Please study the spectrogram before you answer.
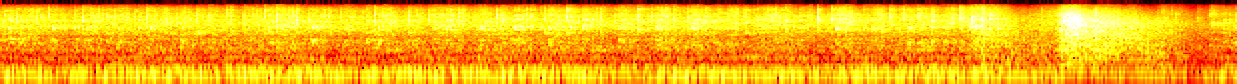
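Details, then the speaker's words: Squarebody engine pulled from Creampuff, first fire-up on a test stand with open headers, no load and no water pump belt, on fuel left in the carb: deep, steady rumble at idle, no knocks or misses, snappy. "And being open headers and no load on it, this motor sounds way better than it ever did. That's awesome. Pretty snappy."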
